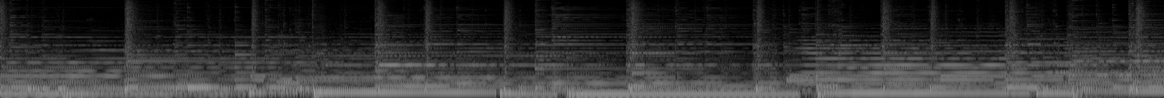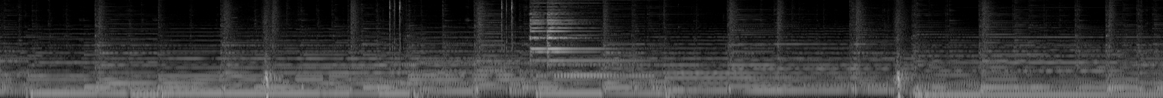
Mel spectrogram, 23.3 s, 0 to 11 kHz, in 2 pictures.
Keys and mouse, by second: 2.5 click, 2.5-5.0 drag, 5.6 click, 5.8 click, 17.6 click, 17.7 click, 19.5 click.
